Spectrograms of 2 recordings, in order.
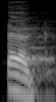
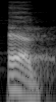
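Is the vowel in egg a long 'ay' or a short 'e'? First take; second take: short e; short e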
